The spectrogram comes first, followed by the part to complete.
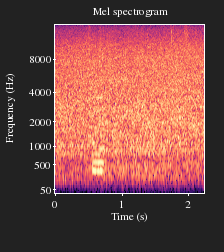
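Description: Ocean surf washing onto the shore, a steady hiss of waves.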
